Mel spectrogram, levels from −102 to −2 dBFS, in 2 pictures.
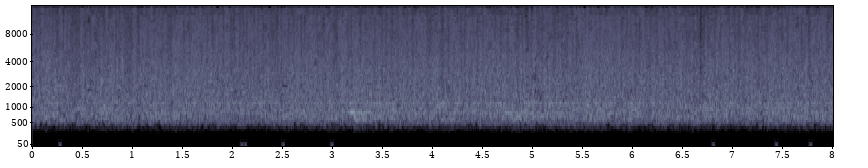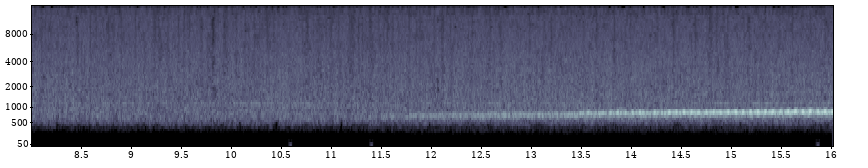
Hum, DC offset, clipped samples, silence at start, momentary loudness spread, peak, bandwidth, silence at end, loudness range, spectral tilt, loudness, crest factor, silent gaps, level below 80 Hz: none; under 0.1%; under 0.1%; 0 s; 14 LU; -18 dBFS; 16 kHz; 0 s; 10 LU; 6.5 dB/octave; -38 LUFS; 20 dB; none; under -90 dBFS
